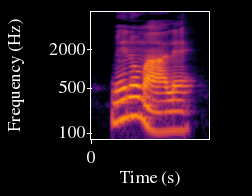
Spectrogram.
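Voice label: "meno male" Italian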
